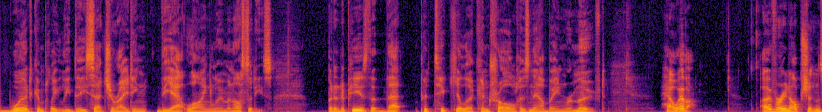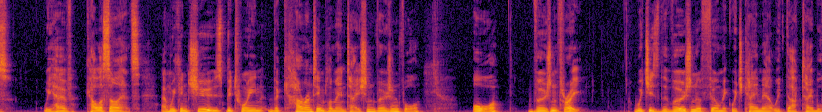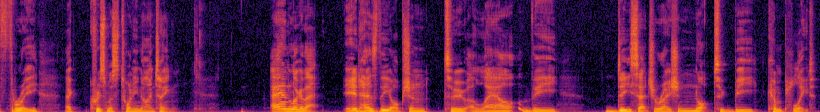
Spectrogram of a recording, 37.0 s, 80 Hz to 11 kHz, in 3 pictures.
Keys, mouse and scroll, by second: 11.3 click, 15.6 click, 27.6 click.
